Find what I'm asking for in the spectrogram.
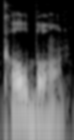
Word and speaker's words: Colborn: I said Colburn, didn't I, instead of Colborn. Looking at the way it's spelled, it must be pronounced Colborn.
